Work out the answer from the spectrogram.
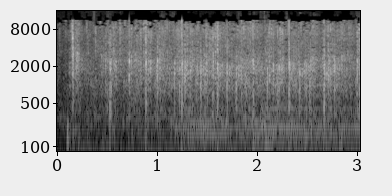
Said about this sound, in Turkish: Alkışlar.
